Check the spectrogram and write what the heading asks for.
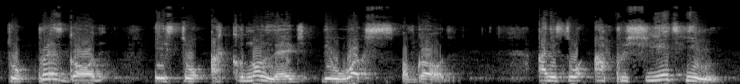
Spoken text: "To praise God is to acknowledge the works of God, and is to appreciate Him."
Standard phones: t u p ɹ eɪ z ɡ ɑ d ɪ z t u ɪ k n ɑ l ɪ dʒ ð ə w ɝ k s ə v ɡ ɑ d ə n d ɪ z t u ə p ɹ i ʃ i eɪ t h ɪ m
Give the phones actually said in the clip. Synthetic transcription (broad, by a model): t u p ɹ eɪ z ɡ ɑ d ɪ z t u ɪ k n ɑ l ɪ dʒ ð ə w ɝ k s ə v ɡ ɑ d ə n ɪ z t u ə p ɹ i ʃ i eɪ t h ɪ m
